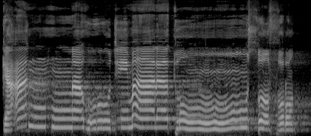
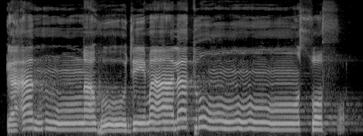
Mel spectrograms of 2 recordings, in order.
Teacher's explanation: ہے اور اس سے پہلے زبر ہے كأنه جمالة صفر كأنه نون مشدد ہے، ٹھیک ہے، اس میں غنہ ہوگا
